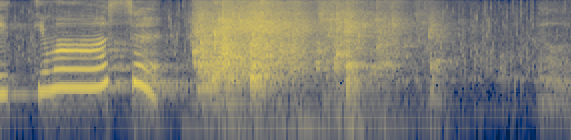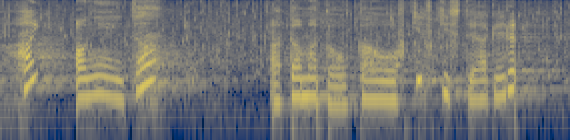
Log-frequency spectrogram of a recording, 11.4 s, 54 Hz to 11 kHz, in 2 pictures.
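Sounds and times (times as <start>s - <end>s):
speech: 0.0s - 2.8s, 6.5s - 7.4s, 8.4s - 11.0s
warm water poured over a head at bath time: 1.9s - 5.4s.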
